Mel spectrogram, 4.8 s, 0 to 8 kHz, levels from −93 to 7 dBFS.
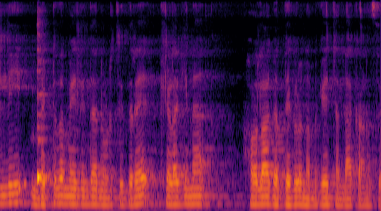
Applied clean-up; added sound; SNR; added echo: none; Cowbell; -1 dB; reverberation time 1.7 s.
